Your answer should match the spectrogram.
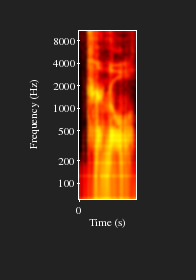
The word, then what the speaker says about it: colonel: Colonel. Right. It looks like colon, maybe? Yeah. But the pronunciation is shakir NL, kernul. Kernel. Exactly like kernel, as in a popcorn kernel.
